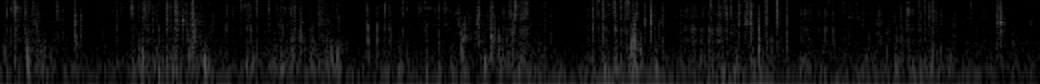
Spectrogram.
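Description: A palm-sized, solid olive-green olive oil bar soap held in the hand is carved with a metal utility knife blade, which shaves long slivers off it. The clip is full of dense, bright, crisp scraping and crackling, with a brief dry tearing quality as each sliver peels away. The strokes come in bursts separated by short pauses, and they die away almost instantly.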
